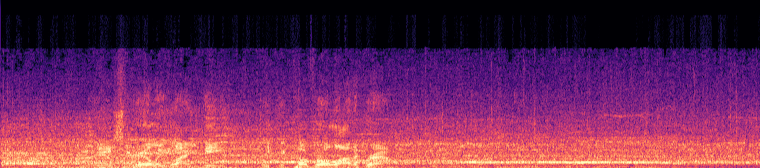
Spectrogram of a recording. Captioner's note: cheers and applause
